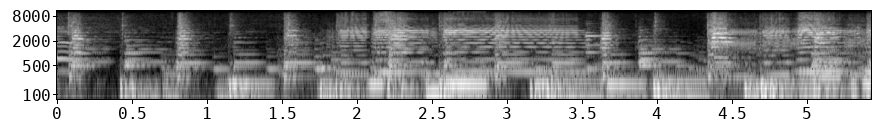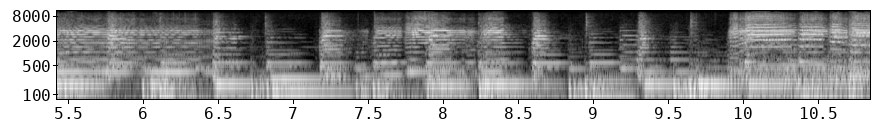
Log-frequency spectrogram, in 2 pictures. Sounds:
swing music, music

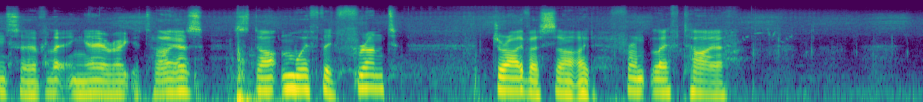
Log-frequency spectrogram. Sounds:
speech

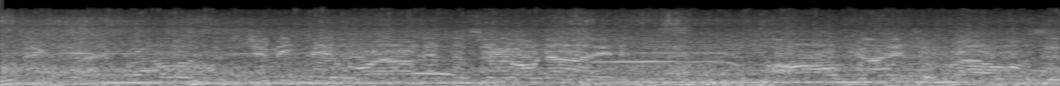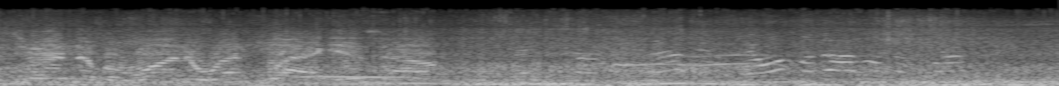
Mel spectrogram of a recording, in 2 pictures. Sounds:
car, vehicle, speech, car passing by, motor vehicle (road)

